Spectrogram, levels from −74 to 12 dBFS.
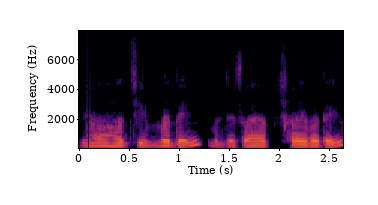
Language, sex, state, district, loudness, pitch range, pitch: Marathi, female, Karnataka, Belgaum, -22 LUFS, 175-185 Hz, 180 Hz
